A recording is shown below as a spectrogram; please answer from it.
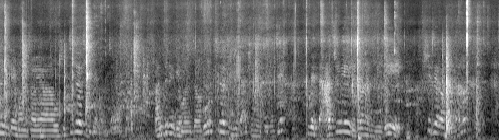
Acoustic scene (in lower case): crowded indoor space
